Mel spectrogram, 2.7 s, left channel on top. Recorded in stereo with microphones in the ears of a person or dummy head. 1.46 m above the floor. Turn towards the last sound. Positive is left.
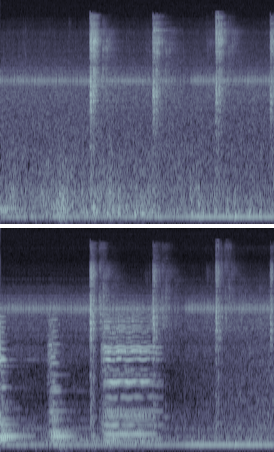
turn(degrees=10)  # may be behind; listen again after turning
